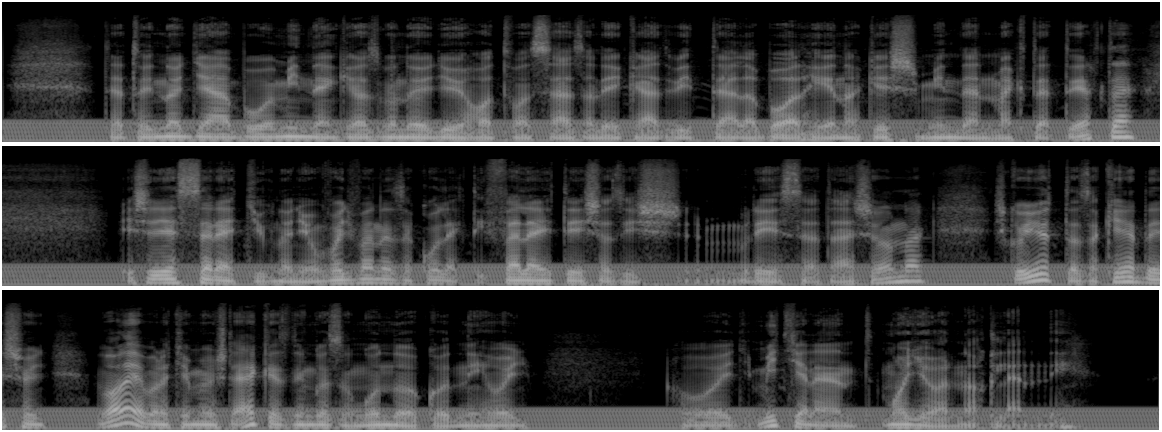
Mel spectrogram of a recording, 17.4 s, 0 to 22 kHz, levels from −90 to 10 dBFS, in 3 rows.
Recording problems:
electrical hum; noticeable; throughout; 60 Hz, 10 dB below the speech

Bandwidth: 14.5 kHz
